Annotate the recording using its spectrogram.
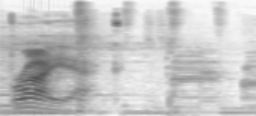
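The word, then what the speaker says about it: BRYAC: the answer might be an acronym pronounced Bry ack located on fairfield ave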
